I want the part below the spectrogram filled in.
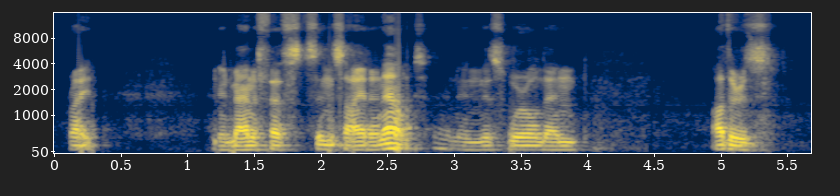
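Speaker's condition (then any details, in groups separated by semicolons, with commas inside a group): No condition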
